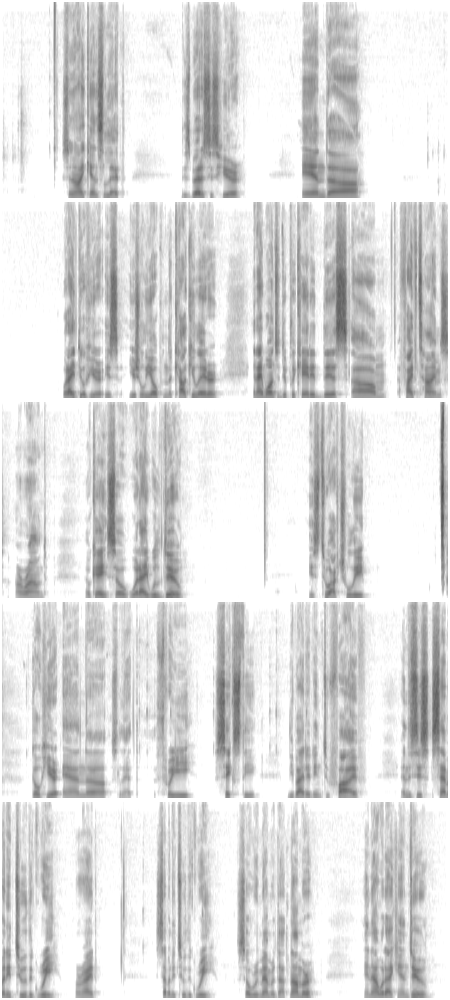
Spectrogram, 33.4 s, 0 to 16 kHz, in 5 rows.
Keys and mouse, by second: 0.0 ctrl+Tab, 0.7 click, 1.2 ctrl+click, 3.8 middle click, 8.0 click, 22.1 click, 28.8 click, 30.4 middle click, 32.7 shift+space, 33.2 middle click.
